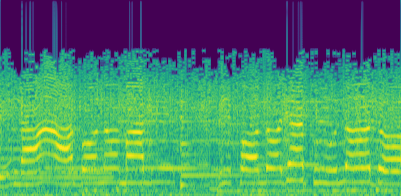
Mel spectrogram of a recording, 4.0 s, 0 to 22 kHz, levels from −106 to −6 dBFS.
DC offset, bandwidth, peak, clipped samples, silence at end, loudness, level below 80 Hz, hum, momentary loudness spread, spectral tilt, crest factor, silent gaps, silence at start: under 0.1%; 8 kHz; 0 dBFS; under 0.1%; 0 s; -8 LUFS; -32 dBFS; none; 9 LU; -3.5 dB/octave; 10 dB; none; 0 s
